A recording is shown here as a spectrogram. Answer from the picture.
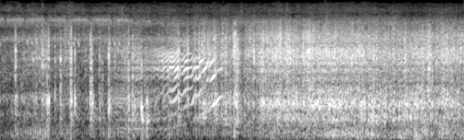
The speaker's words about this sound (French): De gros nuages, tout gris dans le ciel, se préparent à pleuvoir. Un gros éclair frappe un arbre et il est mort.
